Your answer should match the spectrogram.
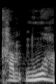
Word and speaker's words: Camp Nou: Und es hat sich dann halt, ja, es war eine leichte Revolte sozusagen, dass es weiterhin einfach katalanisch ausgesprochen wurde und Camp Nou heißt.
